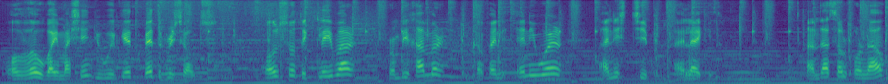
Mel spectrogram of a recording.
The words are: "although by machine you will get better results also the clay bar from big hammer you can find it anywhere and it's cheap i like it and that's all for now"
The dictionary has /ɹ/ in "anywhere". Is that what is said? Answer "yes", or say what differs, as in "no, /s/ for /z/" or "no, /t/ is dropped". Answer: yes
